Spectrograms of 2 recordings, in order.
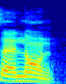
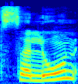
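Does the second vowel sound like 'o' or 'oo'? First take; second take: o; oo. First: The second vowel is an 'o' sound. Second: The second vowel is a long 'oo' sound. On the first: The speaker calls it right. "it is salon" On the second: The speaker calls it wrong. "So that is not saloon"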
